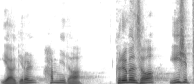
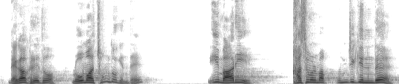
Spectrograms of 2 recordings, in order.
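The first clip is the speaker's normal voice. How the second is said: normal talking voice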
